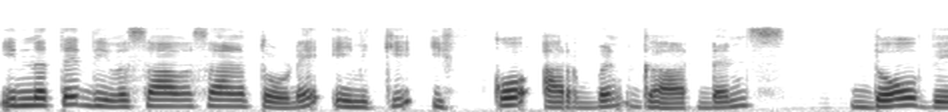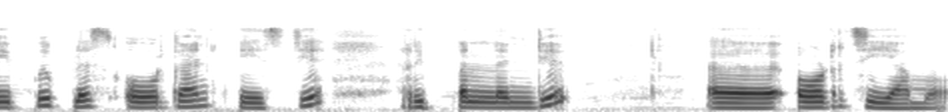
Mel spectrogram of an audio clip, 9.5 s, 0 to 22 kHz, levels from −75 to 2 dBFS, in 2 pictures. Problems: none marked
